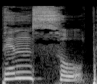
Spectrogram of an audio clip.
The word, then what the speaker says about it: pencil: بص ادي حرف C وادي حرف C، السي هنا جه مع حد من صحابه اللي هو اي اي واي، ادي الاي، انما السي هنا ما جاش مع حد من صحابها، جت حرف الاي، فهنا هتتنطق pencil pencil ص ص، انما هنا case case وcase، السي اتنطقت ك والاي هنا جاي long عشان عندي magic e، فتبقى pencil case pencil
